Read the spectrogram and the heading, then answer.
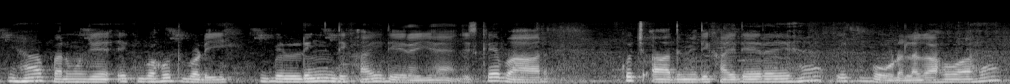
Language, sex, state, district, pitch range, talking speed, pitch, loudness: Hindi, male, Uttar Pradesh, Saharanpur, 115-150 Hz, 140 wpm, 125 Hz, -16 LUFS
